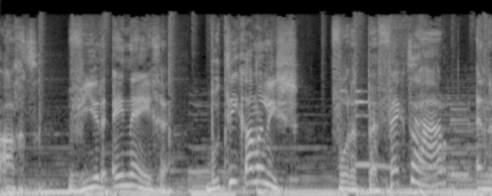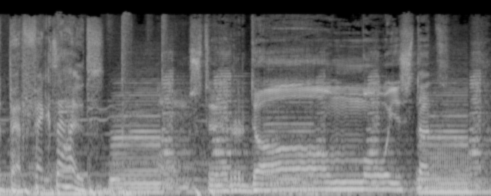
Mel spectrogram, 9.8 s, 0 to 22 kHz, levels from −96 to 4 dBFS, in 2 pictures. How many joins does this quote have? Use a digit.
1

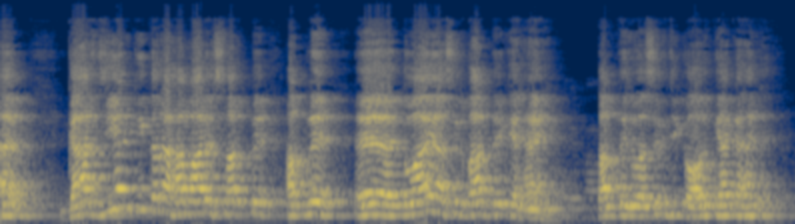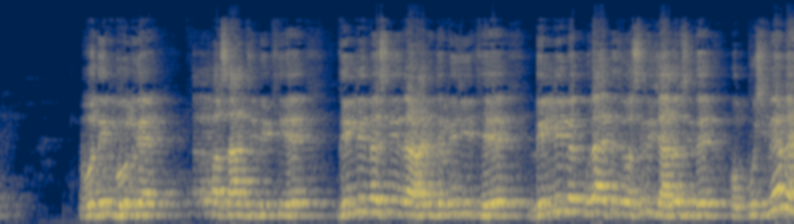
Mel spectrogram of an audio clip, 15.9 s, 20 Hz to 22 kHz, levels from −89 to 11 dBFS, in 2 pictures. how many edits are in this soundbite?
1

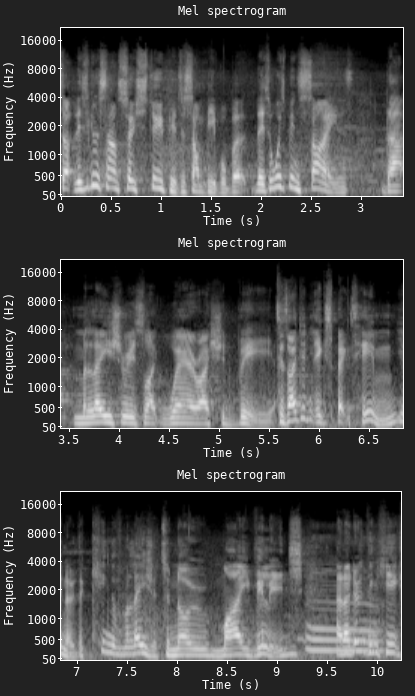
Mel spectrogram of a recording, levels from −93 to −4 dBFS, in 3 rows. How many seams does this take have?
1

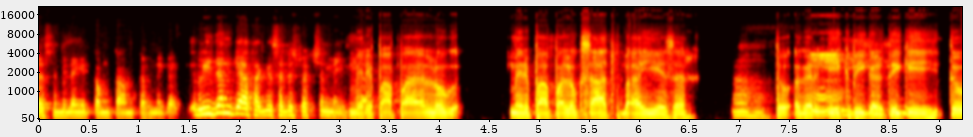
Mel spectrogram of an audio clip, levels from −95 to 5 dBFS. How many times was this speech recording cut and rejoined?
1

